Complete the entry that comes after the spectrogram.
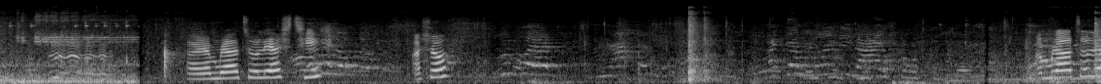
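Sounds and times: children calling and chattering: 0:02.1 - 0:11.0.

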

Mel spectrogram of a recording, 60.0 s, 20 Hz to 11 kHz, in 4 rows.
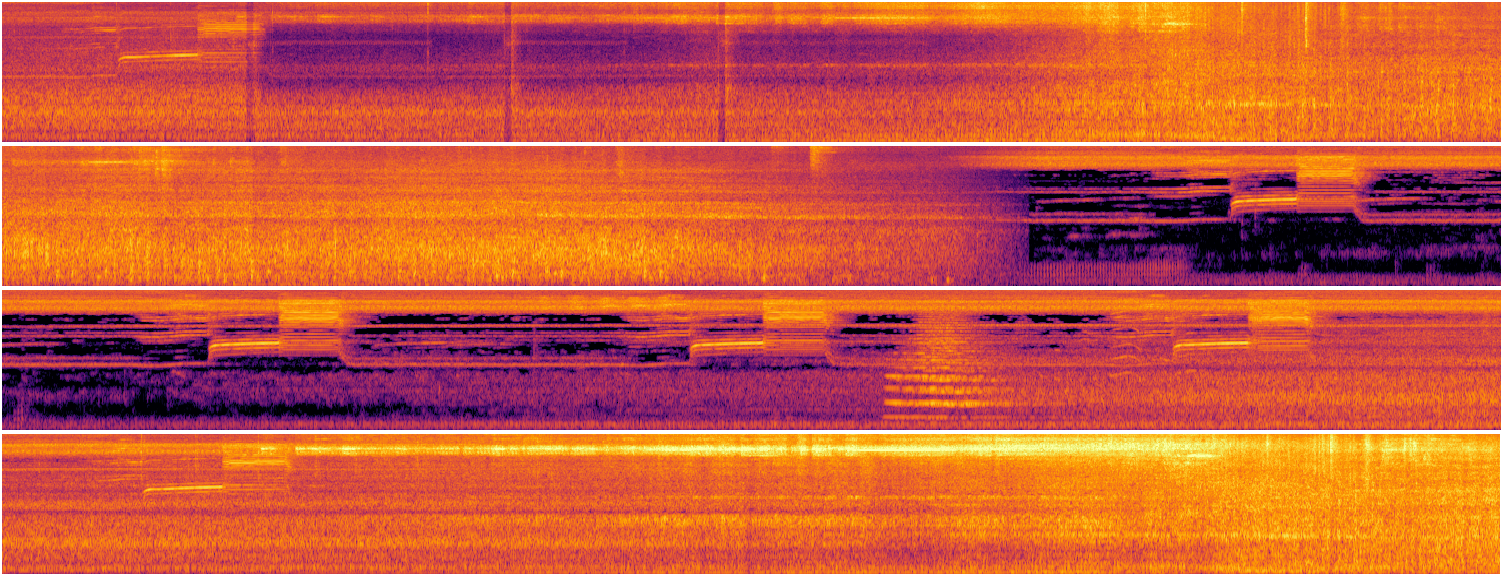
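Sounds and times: train wheels on rails: 0:00.0 - 0:26.3, 0:37.9 - 0:59.9
diesel locomotive engine: 0:00.0 - 0:27.4, 0:30.1 - 0:59.9
train horn blast: 0:38.7 - 0:40.6.

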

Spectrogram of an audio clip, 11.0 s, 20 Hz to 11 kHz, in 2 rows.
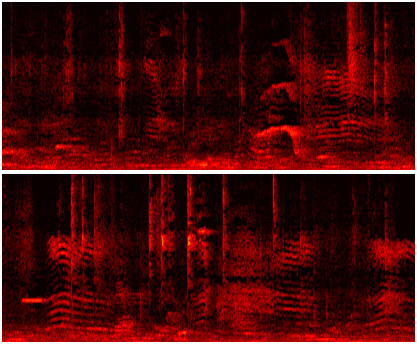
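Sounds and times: low steady background hum: 0:00.0 - 0:11.0.

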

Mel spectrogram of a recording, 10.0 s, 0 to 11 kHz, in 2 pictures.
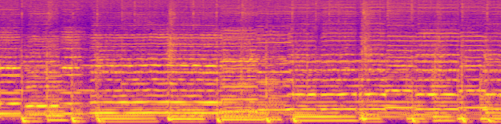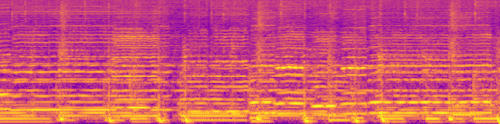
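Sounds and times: accordion folk music: 0:00.0 - 0:10.0.

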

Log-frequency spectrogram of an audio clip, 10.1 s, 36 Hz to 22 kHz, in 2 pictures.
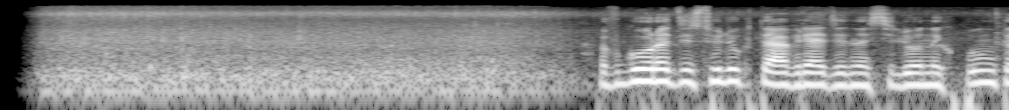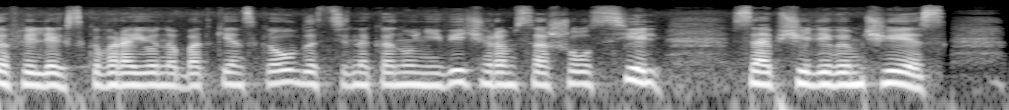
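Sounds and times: rushing mudflow torrent: 0:00.1 - 0:09.8.

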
